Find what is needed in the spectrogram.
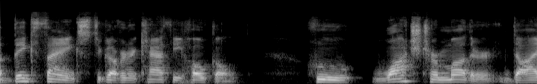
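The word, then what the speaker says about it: Hochul: thank you to Governor Kathy Hochel, if that's how I pronounce her name. I live in France. Yeah, Hok. It's not a French name.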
